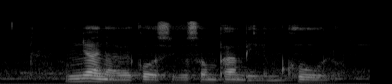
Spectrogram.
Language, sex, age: South Ndebele, male, 23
